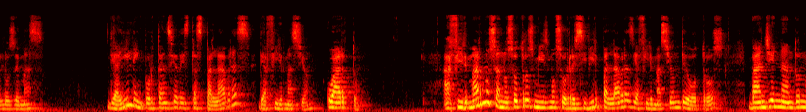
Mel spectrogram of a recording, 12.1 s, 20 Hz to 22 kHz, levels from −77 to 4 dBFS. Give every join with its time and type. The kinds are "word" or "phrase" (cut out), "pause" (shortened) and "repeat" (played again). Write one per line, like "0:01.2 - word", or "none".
0:03.8 - pause
0:04.8 - pause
